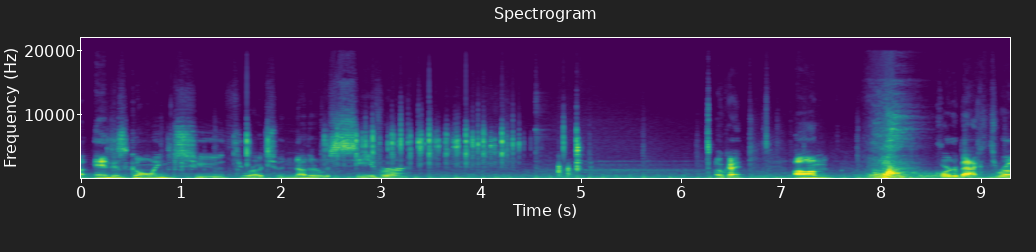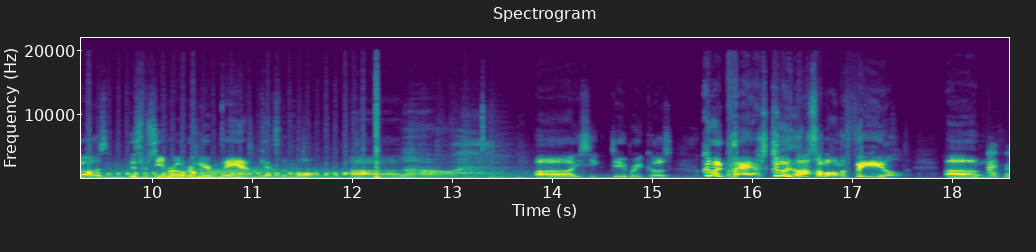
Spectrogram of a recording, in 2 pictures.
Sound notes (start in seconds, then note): 2.4 rolls dice; 12.5 sighs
